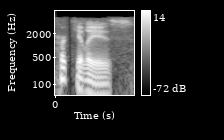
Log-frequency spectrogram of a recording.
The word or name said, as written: Hercules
